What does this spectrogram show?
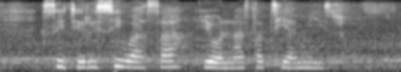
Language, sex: Tswana, female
